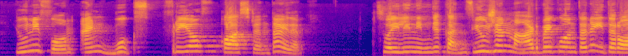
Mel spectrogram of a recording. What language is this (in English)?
Kannada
